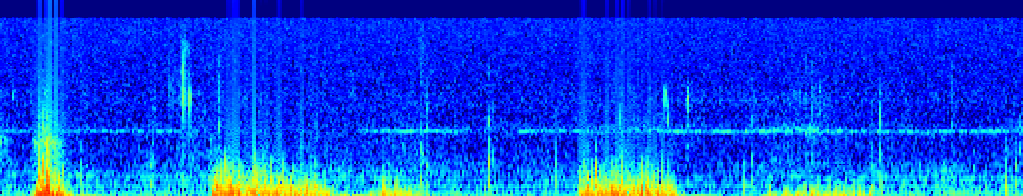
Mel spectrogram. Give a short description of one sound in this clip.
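A young man talks close to a headset microphone, with animation.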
